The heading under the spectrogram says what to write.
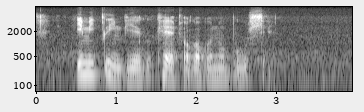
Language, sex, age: Swati, male, 20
